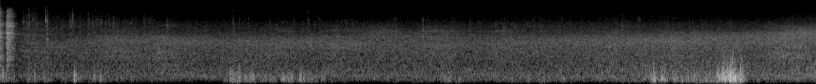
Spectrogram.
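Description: Strong wind gusting outdoors ahead of a storm, a broad steady rush with rustling and buffeting against the microphone and a louder thump near the end.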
